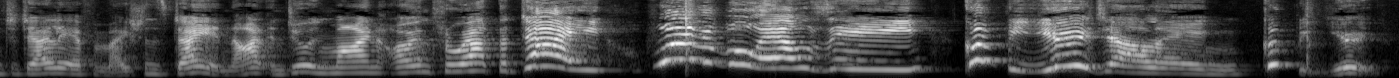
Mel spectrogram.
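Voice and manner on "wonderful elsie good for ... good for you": very high, loud shout of praise; delighted shout; cheering. Real, not acted. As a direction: cheer her on. Cheering a viewer's progress.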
